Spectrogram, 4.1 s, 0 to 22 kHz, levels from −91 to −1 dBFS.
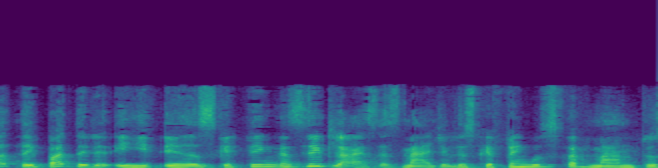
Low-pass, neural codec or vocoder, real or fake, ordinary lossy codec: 10.8 kHz; codec, 16 kHz in and 24 kHz out, 0.9 kbps, LongCat-Audio-Codec, fine tuned four codebook decoder; fake; AAC, 32 kbps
